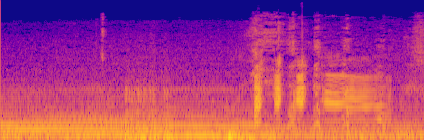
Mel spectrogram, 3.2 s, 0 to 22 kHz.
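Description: Engine of a 2019 Alfa Romeo Stelvio Quadrifoglio revving up under hard acceleration, heard from inside the cabin with a steady rising drone, while people talk over it.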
